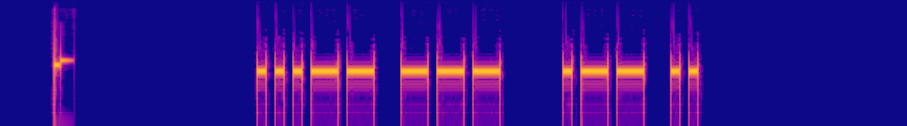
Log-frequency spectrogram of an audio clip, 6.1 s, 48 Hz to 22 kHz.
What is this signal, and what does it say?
Morse code, heard as a keyed tone, about 20 wpm, 700 Hz. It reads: 3O WI
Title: Winter Field Day Exchanges 20wpm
